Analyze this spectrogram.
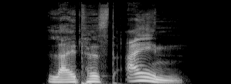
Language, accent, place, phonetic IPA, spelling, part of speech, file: German, Germany, Berlin, [ˌlaɪ̯təst ˈaɪ̯n], leitest ein, verb, De-leitest ein.ogg
- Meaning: inflection of einleiten: 1. second-person singular present 2. second-person singular subjunctive I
